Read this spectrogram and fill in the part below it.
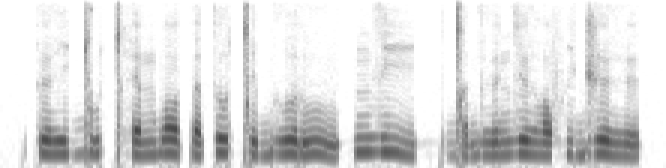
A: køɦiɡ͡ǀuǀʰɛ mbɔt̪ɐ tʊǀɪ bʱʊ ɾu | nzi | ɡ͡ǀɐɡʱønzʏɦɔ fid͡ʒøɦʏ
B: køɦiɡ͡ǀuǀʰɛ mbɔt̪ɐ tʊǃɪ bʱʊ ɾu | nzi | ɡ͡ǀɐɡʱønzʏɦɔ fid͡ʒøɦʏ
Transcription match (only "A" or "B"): A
